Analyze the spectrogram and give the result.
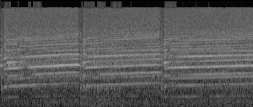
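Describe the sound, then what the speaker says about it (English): Group X race car engine in Gran Turismo Sport, a steady high-pitched whine holding near-constant revs with two brief gear-shift dips, heard alone and fairly close throughout. "the Group X race car"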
